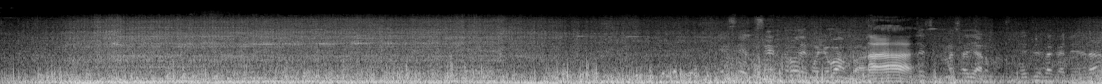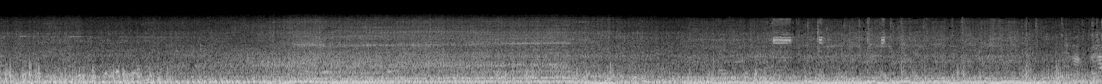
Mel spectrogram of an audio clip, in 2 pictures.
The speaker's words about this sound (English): the man who owns the hotel I'm staying in, has come to pick me up from the bus in his tuk-tuk and bring me to his accommodation.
